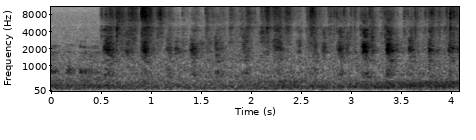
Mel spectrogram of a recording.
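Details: Five-year-old Westie named Scooter, playful as a puppy, dashing around a pool; steady, fast, breathy huffs repeating several times a second throughout.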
